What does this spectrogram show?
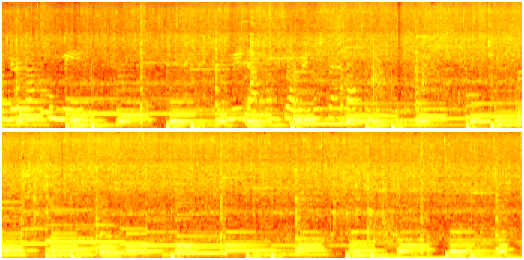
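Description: Chopped vegetables sizzling as they fry in hot oil in an aluminium pressure cooker pot, stirred with a spatula. A low, shifting hum of tones runs underneath the sizzle.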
